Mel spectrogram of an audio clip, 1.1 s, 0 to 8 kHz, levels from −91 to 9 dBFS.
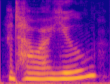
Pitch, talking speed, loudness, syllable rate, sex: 220 Hz, 215 wpm, -13 LUFS, 5.9 syllables/s, female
